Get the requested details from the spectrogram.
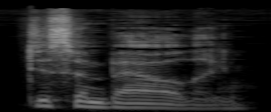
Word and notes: disembowelling: Australian English

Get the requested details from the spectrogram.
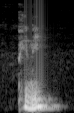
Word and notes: pinny: British English

